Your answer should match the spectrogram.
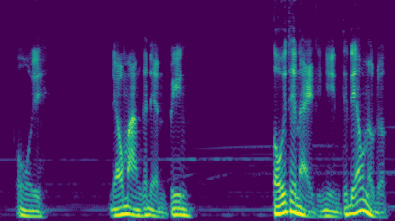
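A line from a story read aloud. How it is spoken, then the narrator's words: Startled muttering. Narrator (Vietnamese): gã giật mình lẩm bẩm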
